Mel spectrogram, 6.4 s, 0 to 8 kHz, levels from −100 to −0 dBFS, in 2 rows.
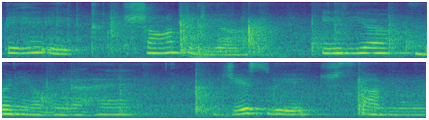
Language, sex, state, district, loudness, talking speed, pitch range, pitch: Punjabi, female, Punjab, Kapurthala, -20 LUFS, 115 wpm, 190-265 Hz, 220 Hz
